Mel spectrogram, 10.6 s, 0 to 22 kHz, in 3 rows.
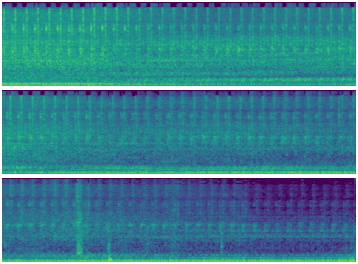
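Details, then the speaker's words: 1990 Ford Festiva that sat a long time, with a new fuel pump, engine flush, cleaned cam oil passages, new lash adjusters and rod bearings: fast, light tick of about three per second, seemingly near the valve cover, at idle, louder with the oil cap off. Top-end tick, cause unconfirmed. "so definitely sounds like a top end tick to me and it does seem to get louder with the oil cap off to me it sounds like it's right in there"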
